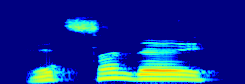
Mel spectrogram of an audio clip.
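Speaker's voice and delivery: soft mutter under the breath, kept to oneself. Retelling a quiet remark to the departing missus: imitating muttering under breath. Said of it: "And under my breath".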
